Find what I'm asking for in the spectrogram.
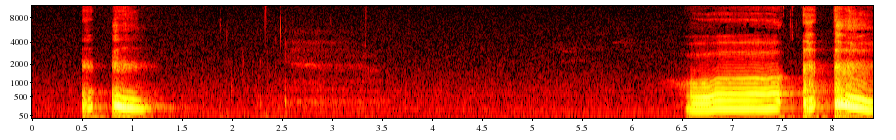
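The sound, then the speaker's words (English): Throat clearing during a chanting session: a short, rough clearing sound near the start, then a long silence before a held voiced tone and a couple more brief throat noises at the end. “You might have to do that as well, the throat clearing thing.”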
